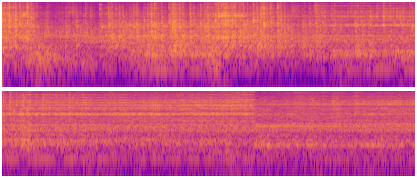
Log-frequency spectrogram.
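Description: Drill press running, its twist bit cutting pin holes in the steel handle of a forged knife blade lubricated with cutting oil. A rasping cut at first, then a steady whine.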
